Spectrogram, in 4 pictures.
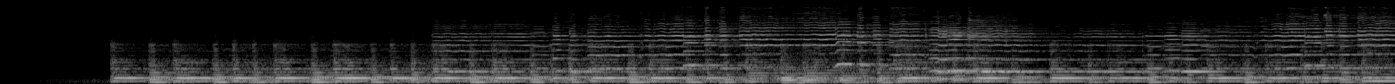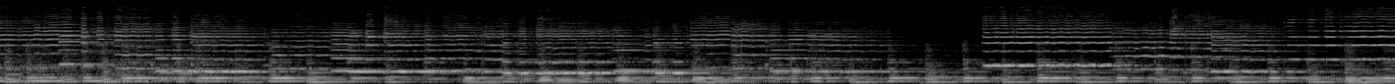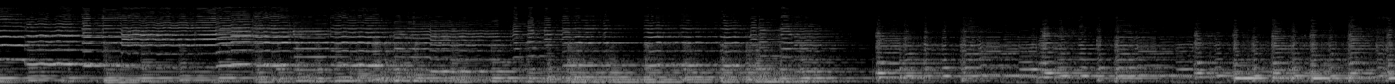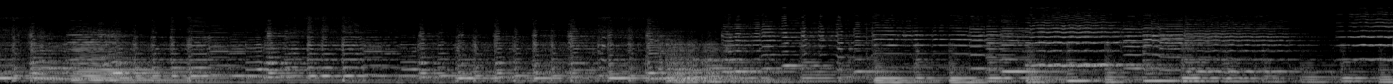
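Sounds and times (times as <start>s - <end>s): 
cello playing traditional Jewish dance music: 0.9s - 55.7s
violin playing traditional Jewish dance music: 1.0s - 55.7s.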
